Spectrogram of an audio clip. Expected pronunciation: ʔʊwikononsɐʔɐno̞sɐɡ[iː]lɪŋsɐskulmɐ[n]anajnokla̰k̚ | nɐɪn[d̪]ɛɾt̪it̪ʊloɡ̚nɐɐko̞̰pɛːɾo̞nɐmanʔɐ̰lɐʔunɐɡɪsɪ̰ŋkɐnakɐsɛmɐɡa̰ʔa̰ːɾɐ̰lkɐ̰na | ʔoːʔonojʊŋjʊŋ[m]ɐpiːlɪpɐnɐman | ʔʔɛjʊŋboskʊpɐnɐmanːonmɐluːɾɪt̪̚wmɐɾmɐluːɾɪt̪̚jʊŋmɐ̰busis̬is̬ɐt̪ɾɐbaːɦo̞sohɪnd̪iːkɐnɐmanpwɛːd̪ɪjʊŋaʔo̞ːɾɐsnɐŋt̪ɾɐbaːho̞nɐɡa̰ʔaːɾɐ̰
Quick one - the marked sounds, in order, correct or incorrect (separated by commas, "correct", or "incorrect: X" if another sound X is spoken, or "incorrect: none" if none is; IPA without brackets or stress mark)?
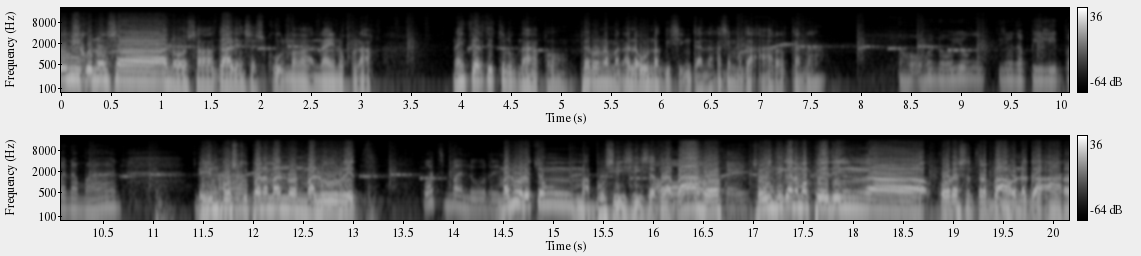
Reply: incorrect: aː, incorrect: ŋ, incorrect: t̪, incorrect: n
